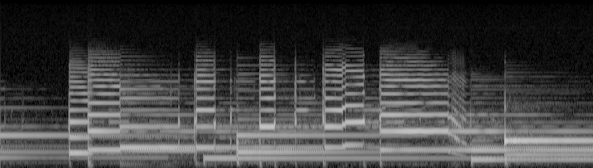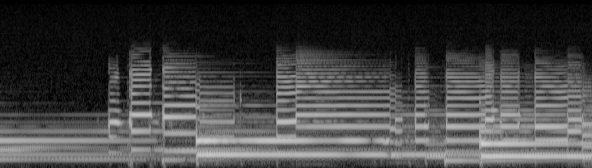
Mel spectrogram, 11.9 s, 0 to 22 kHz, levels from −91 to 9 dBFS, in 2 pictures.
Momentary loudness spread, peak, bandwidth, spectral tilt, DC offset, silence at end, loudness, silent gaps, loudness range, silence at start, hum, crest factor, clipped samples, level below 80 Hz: 10 LU; -4 dBFS; 7.4 kHz; -5.5 dB/octave; under 0.1%; 0 s; -20 LUFS; none; 3 LU; 0 s; none; 16 dB; under 0.1%; -66 dBFS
